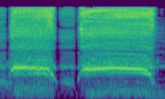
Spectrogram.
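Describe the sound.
A girl's shrill screams in a horror film sound effect of a girl trapped in a basement: two long, loud, high-pitched screams, the second one longer, separated by a brief gasp-like pause.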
